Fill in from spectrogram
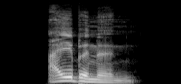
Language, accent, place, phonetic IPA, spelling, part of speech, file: German, Germany, Berlin, [ˈaɪ̯bənən], eibenen, adjective, De-eibenen.ogg
- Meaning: inflection of eiben: 1. strong genitive masculine/neuter singular 2. weak/mixed genitive/dative all-gender singular 3. strong/weak/mixed accusative masculine singular 4. strong dative plural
